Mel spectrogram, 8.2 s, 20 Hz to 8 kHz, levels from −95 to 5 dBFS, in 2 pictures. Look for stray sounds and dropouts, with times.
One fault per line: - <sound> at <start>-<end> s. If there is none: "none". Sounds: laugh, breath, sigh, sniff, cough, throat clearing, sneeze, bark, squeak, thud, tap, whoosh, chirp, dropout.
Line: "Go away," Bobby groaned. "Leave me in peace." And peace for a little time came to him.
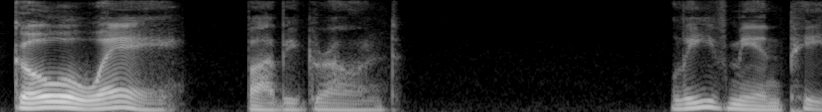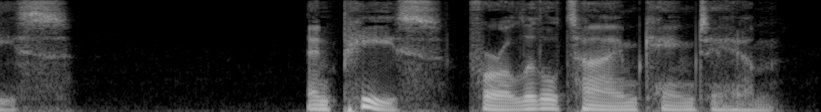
none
